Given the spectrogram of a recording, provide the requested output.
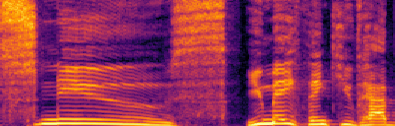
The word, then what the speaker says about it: snus: no pun intended and yes it is pronounced snoo not Snus I remember back whenever America first uh released their snoo everybody started calling it Snus and that was with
